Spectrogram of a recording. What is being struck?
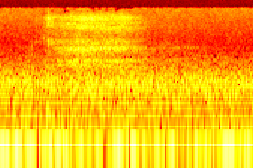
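Nothing is struck.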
